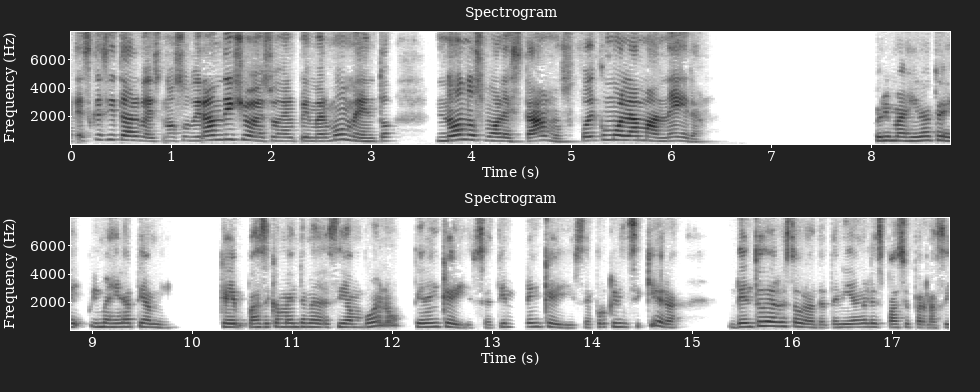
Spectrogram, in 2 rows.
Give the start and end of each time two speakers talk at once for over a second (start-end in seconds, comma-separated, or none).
none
